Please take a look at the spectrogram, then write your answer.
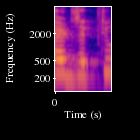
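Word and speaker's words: adjective: पढ़ा है अरे भैया एडजेक्टिव नहीं होता ये ये जो आपका डी है ना यह जो आपका डी है ना यह हमेशा साइलेंट होता है बोलने में क्या होता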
